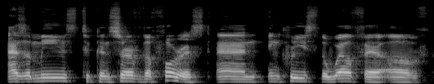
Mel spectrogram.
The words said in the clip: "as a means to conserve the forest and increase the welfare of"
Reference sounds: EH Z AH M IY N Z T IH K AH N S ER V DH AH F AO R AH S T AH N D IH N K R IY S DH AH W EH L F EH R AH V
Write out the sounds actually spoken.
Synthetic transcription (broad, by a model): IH Z AH M IY N Z T IH K AH N S ER V DH AH F AO R AH S T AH N IH N K R IY S DH AH W EH L F EH R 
